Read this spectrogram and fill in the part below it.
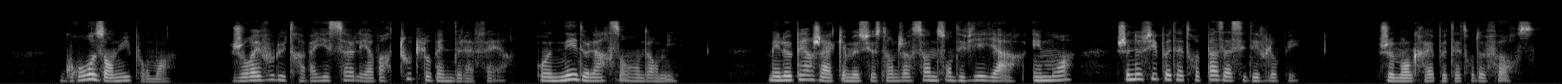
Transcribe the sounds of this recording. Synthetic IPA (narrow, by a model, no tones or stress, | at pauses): ɡʁozɑ̃nɥipʰṵʁmwa̰ | ʒɔʁɛvulyt̪χavajesœleavwaʁt̪ʰut̪lobɛnd̪əlafɛːʁ | oned̪əlaʁsɑ̰̃ɑ̃d̪ɔʁmi | mɛləpɛʁʒakeməsjøst̪ɑ̃ʒɛʁsɔnsɔ̃d̪evjɛjaːʁemwa | ʒ̥ənəsɥipøt̪ɛt̪χəpazased̪evlɔpe | ʒ̥əmɑ̃kʁɛpøt̪ɛt̪χəd̪əfɔ̰ʁs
